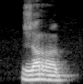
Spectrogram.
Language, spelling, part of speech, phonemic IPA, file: Moroccan Arabic, جرب, verb, /ʒar.rab/, LL-Q56426 (ary)-جرب.wav
- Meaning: to try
